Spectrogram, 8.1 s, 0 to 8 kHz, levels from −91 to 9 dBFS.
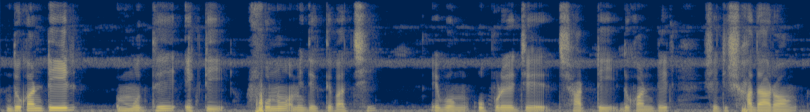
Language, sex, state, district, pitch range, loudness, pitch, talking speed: Bengali, male, West Bengal, Alipurduar, 105-125 Hz, -21 LUFS, 115 Hz, 105 wpm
